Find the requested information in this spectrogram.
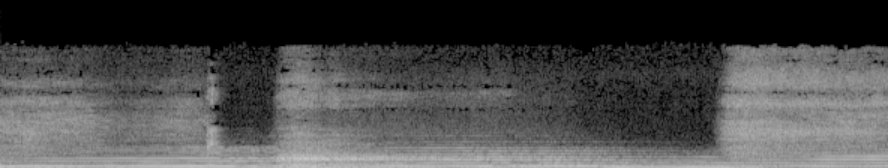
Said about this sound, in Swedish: Ja, det låter som någon som försöker meditera. Eller då kanske jag inte vill störa egentligen. Det låter inte som någon som har lyckats meditera där ännu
